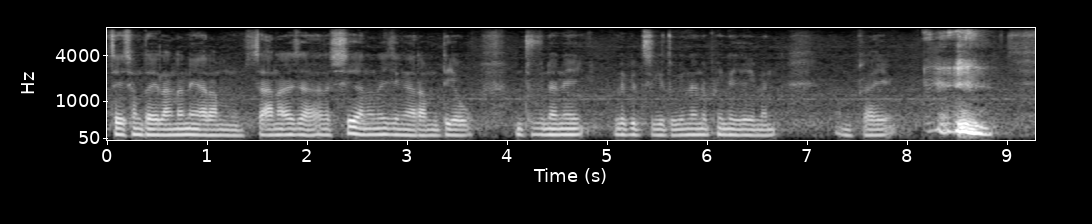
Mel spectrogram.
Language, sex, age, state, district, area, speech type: Bodo, male, 30-45, Assam, Kokrajhar, rural, spontaneous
